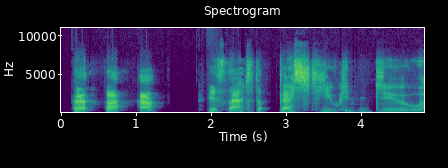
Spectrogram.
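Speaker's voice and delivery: scornful, taunting "ha ha ha" laugh. Narrator reading the enemy's reply after the hero's sword strike: mocking laugh and voice. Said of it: "in a mocking voice".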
